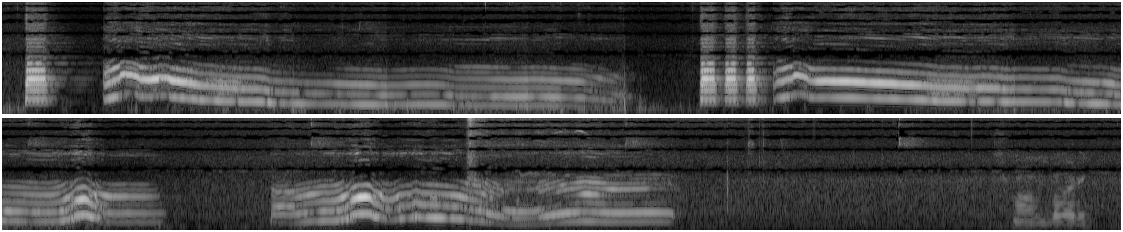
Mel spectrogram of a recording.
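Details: A pet dog howls at a car horn, giving long falling howls and wavering, rising-and-falling notes, with brief horn honks between phrases and a quieter stretch near the end.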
